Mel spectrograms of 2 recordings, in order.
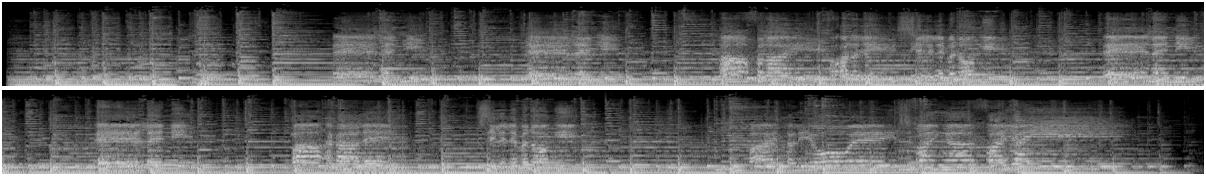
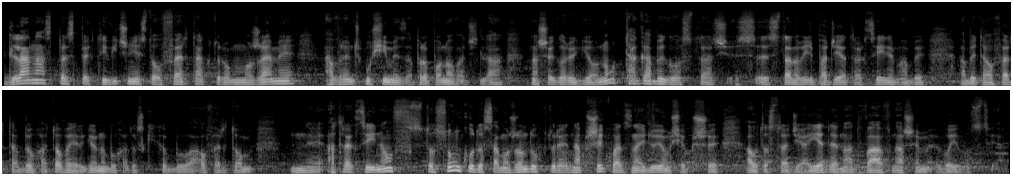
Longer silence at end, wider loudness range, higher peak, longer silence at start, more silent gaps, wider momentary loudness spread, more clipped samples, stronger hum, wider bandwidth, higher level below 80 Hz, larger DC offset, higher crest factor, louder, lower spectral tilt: about the same, 0.1 s vs 0 s; about the same, 2 LU vs 4 LU; first, 0 dBFS vs -8 dBFS; about the same, 0.05 s vs 0 s; neither; second, 5 LU vs 8 LU; neither; neither; about the same, 16 kHz vs 15.5 kHz; first, -20 dBFS vs -56 dBFS; second, under 0.1% vs 0.1%; second, 14 dB vs 20 dB; first, -16 LUFS vs -28 LUFS; about the same, -5.5 dB/octave vs -5.5 dB/octave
